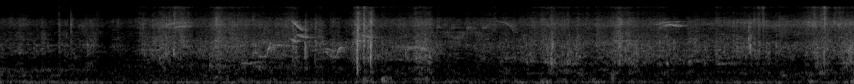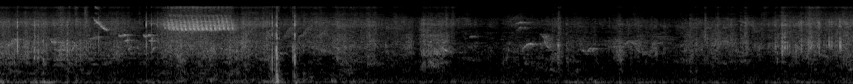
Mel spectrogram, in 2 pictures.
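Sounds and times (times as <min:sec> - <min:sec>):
small birds chirping: 0:02.4 - 0:16.7
sharp click: 0:11.2 - 0:11.6.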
